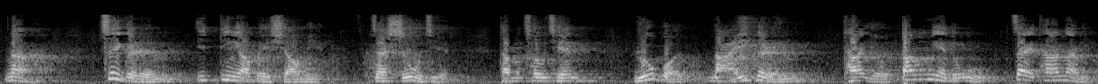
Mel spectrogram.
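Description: A man's voice: medium pitch, a little hiss or hum. A man preaching a sermon with emphasis, putting rhetorical questions to his listeners. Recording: echoey hall with long reverb.

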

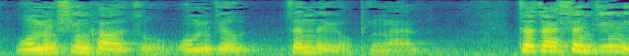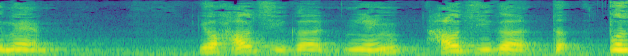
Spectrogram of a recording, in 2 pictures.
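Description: A man's voice: fairly high pitch, darkish tone, slightly rough. A man preaching a sermon in an earnest way, asking rhetorical questions and correcting himself as he goes.

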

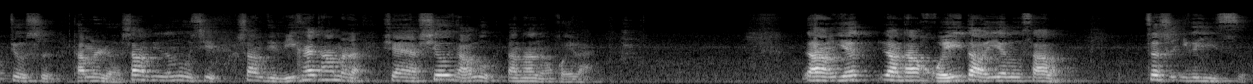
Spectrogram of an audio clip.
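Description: A man preaching a sermon as a pastor, animated, with rhetorical questions and big swings in loudness. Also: fairly high pitch, moderate pace. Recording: echoey room with faint ambience.

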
